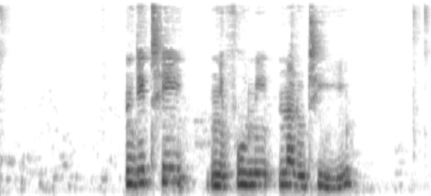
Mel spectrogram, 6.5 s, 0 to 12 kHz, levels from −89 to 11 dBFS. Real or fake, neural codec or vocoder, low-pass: fake; vocoder, 44.1 kHz, 128 mel bands every 256 samples, BigVGAN v2; 10.8 kHz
